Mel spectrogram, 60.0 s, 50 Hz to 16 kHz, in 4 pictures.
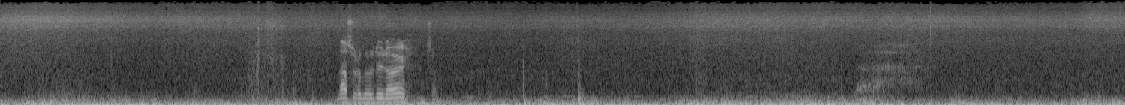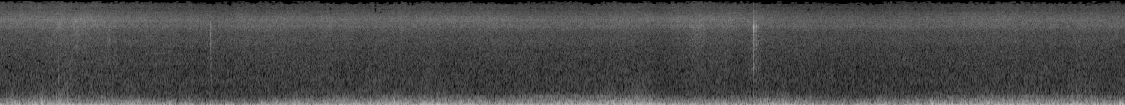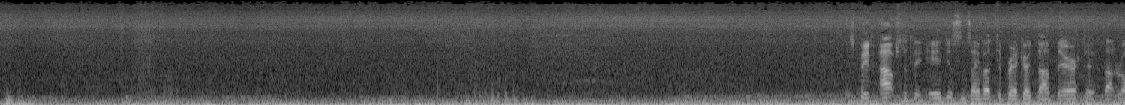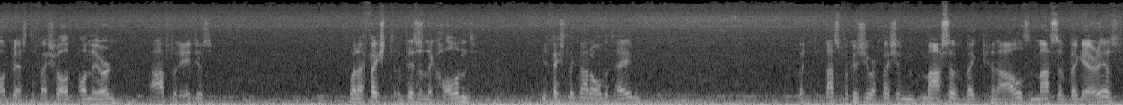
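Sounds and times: strong wind buffeting microphone: 0:00.0 - 0:59.9.

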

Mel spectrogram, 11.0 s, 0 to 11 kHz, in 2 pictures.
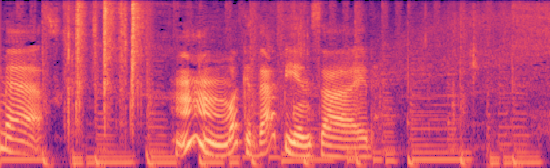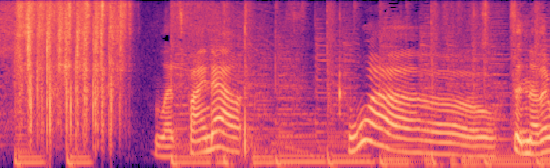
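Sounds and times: background music: 0:00.0 - 0:11.0
bead chain rattling in plastic egg: 0:00.6 - 0:01.6, 0:05.4 - 0:06.8.

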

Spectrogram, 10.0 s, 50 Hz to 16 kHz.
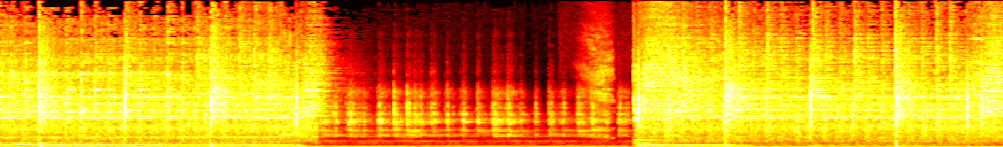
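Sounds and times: heavy metal music: 0:00.0 - 0:10.0.

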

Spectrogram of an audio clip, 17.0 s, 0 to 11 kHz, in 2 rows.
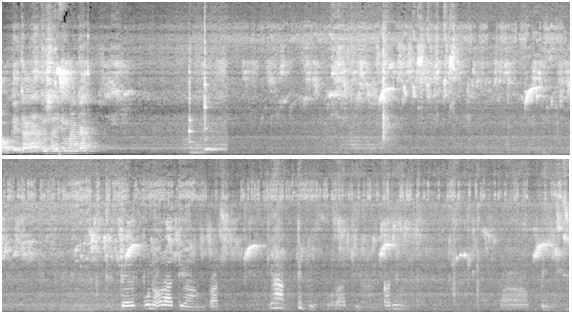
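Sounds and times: birds chirping: 0:00.0 - 0:17.0
high insect drone: 0:00.0 - 0:17.0.

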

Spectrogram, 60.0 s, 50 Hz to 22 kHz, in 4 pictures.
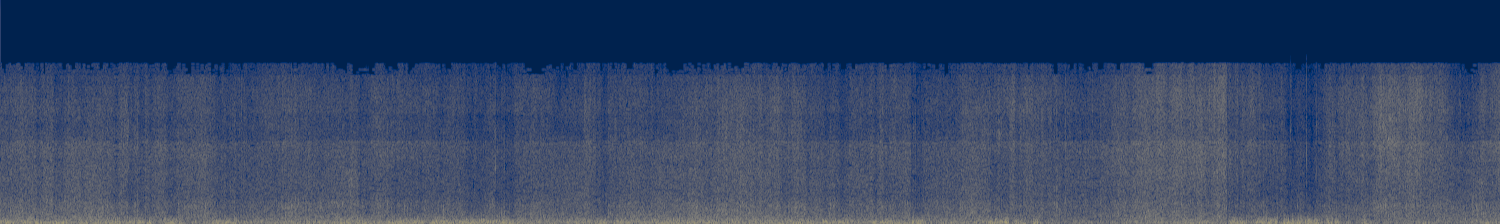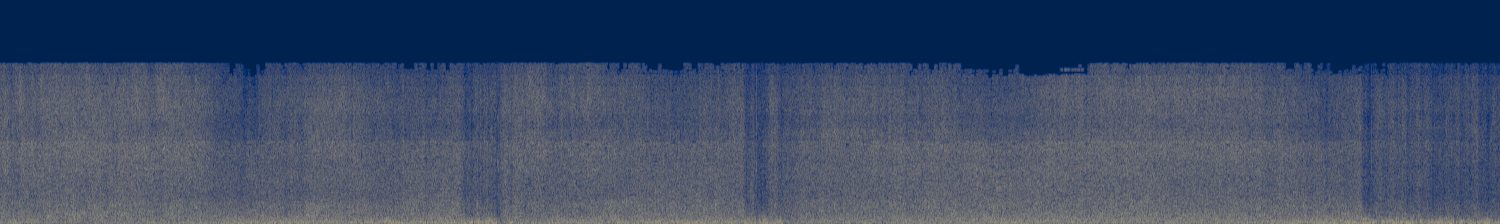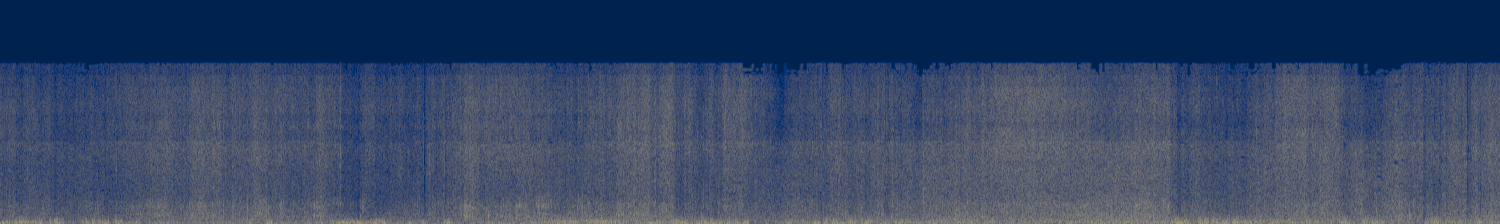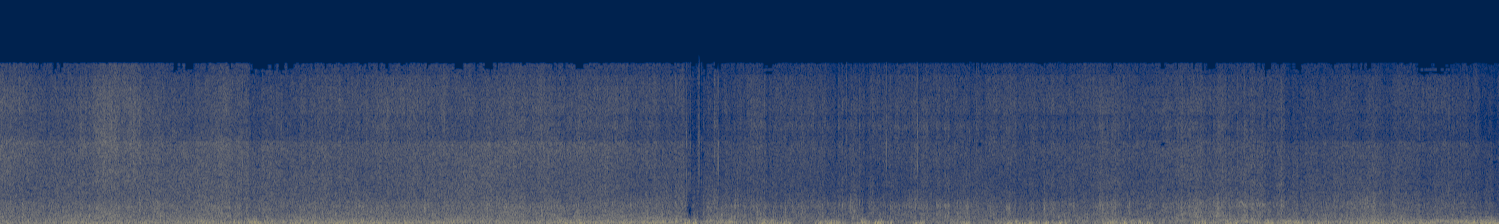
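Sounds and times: skis scraping on packed snow: 0:00.0 - 0:59.9
wind rushing over microphone: 0:00.0 - 0:59.9.

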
